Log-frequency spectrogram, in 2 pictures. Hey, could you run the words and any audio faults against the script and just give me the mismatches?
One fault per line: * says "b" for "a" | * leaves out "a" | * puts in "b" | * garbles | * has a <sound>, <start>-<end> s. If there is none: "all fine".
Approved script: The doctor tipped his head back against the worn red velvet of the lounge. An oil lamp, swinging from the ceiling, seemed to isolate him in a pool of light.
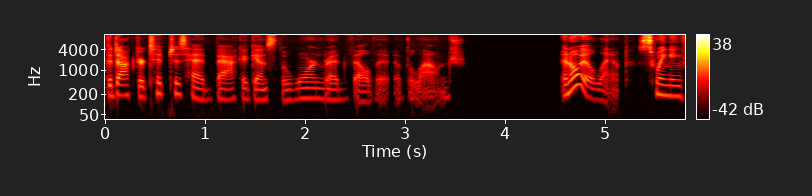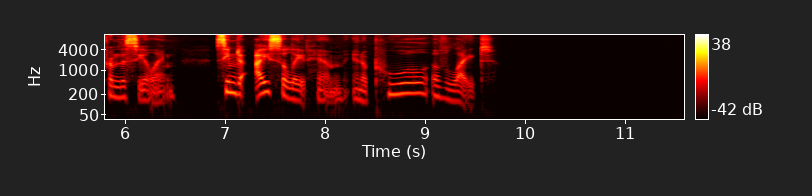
all fine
